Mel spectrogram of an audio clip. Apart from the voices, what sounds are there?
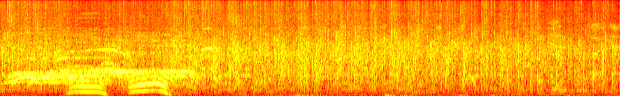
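audience applauding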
